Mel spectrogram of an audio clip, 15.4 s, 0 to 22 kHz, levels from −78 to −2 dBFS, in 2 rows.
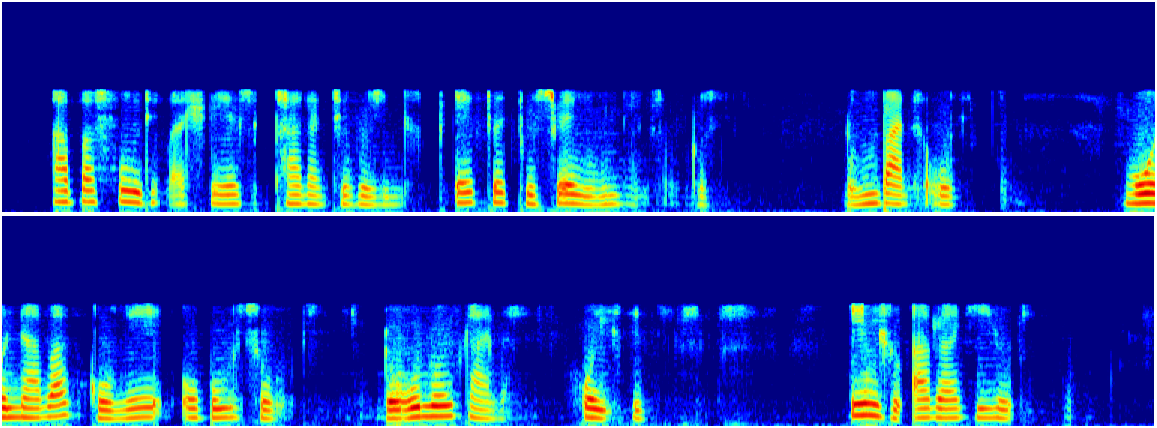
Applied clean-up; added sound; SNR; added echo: neural separator model SepFormer WHAMR!.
